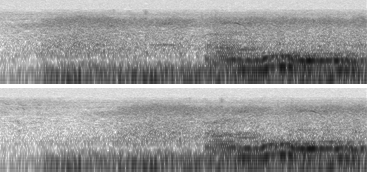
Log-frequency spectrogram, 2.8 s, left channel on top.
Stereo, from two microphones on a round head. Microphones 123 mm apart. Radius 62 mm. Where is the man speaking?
60° right (ahead or behind), 2.5 m.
